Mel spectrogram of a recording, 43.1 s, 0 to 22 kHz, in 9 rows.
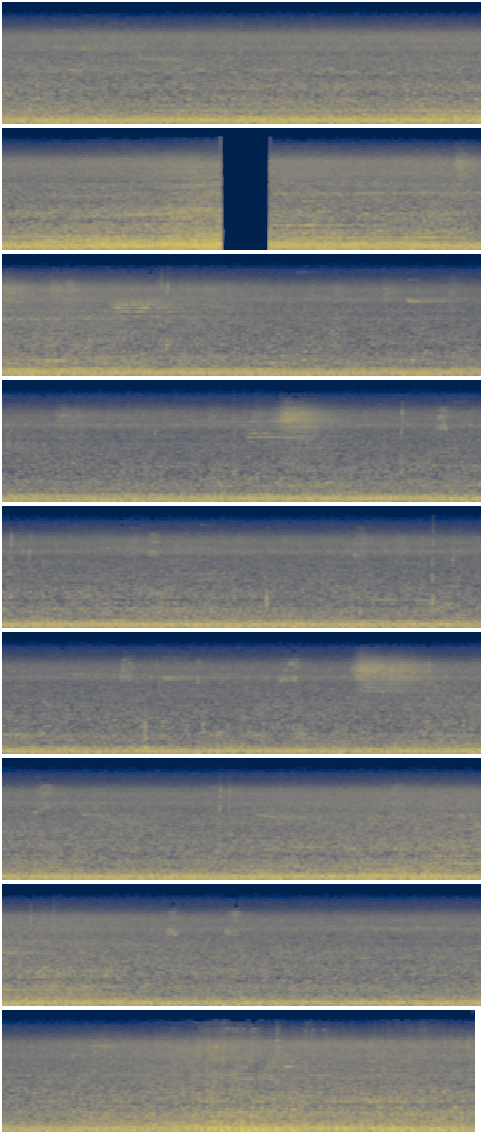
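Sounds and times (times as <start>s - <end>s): low outdoor rumble: 0.0s - 43.0s.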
